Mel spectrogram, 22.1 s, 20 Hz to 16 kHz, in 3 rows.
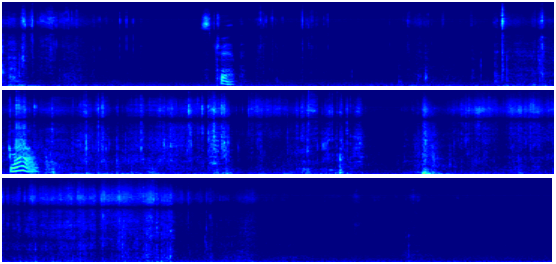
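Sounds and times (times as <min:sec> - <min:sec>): plastic bag crinkling: 0:00.0 - 0:01.9, 0:03.3 - 0:04.4, 0:06.6 - 0:12.2, 0:13.3 - 0:17.9
faint handling sounds: 0:00.0 - 0:02.0, 0:03.3 - 0:12.3, 0:13.3 - 0:21.0.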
